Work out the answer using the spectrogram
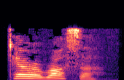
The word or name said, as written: terra rossa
